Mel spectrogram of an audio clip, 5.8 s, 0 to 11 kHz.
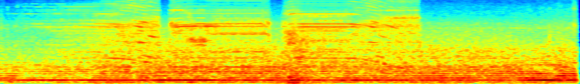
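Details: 2015–2017 Subaru Legacy electric parking brake leaving scan tool maintenance mode after new pads installed, ignition on, engine off: steady motor whir with faint high whine, then settles. Normal electric parking brake apply.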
